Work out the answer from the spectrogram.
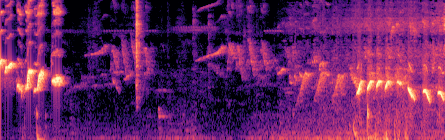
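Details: White-rumped shama, an adult female, singing a varied song: rapid whistled notes and trills in bursts, a long quiet gap in the middle, then a fast run of repeated slurred whistles at the end.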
